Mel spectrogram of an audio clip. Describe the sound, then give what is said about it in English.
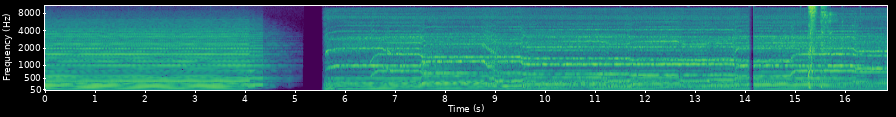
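A synthesized vocal choir sound from a MIDI keyboard holds a rich, loud chord, breaks off briefly, then returns with sustained chords that shift pitch, with no talking. “This is a MIDI keyboard. The vocal choir.”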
